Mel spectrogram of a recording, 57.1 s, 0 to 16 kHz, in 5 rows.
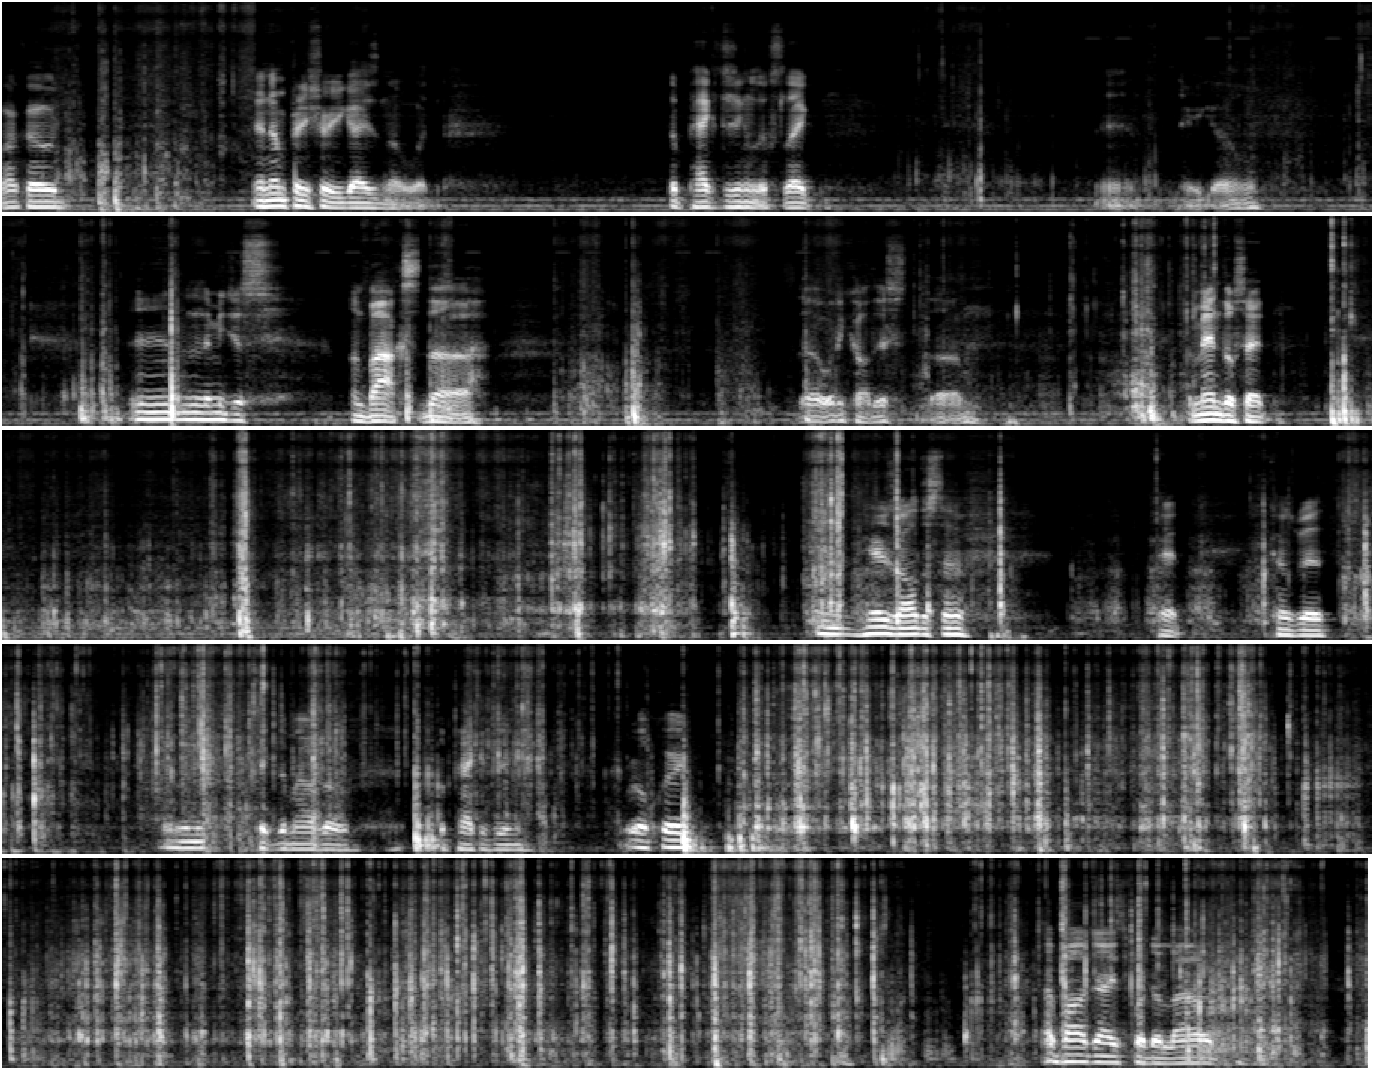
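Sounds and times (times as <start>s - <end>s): packaging rustling and scraping: 0.2s - 2.6s, 7.5s - 13.6s, 16.0s - 57.0s
packaging clicks: 17.4s - 21.8s, 22.4s - 39.6s, 40.2s - 57.0s.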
